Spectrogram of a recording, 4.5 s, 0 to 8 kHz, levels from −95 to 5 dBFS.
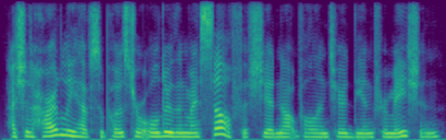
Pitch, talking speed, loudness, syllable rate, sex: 230 Hz, 215 wpm, -17 LUFS, 6.4 syllables/s, female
